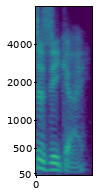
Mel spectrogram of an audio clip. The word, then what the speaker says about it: Cizikas: The Foxes of the world, the Dickinsons, the Casey Cizikases, and he's just a really good pickup. It's Cizikai. Cizikai, is that how you're gonna say it? No, that is how you say it.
